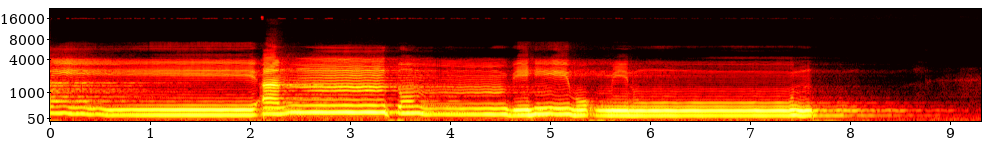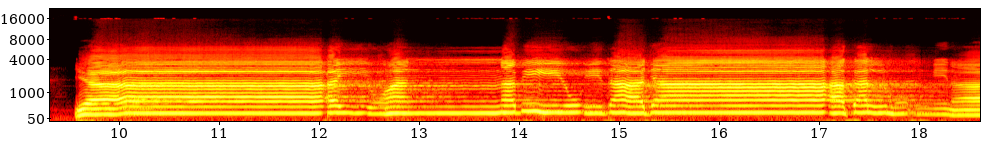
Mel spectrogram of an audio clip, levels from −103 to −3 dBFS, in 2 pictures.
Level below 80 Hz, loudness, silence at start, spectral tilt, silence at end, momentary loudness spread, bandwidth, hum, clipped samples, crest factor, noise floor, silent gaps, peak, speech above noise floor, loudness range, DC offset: -58 dBFS; -18 LUFS; 0 s; -7 dB/octave; 0 s; 12 LU; 7 kHz; none; under 0.1%; 14 dB; -60 dBFS; none; -6 dBFS; 43 dB; 5 LU; under 0.1%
